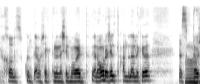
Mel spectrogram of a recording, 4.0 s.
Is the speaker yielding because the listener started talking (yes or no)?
no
